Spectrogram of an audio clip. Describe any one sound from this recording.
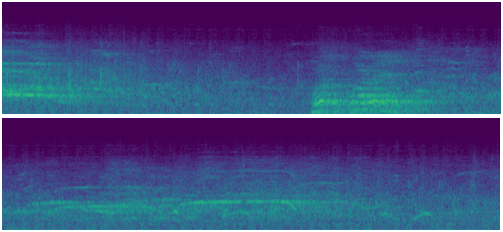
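Young women chatter and laugh close by.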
